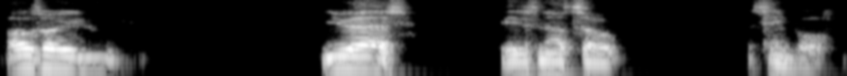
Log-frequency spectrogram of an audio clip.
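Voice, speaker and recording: A man with a Finnish accent, a band member guesting on a podcast, speaking halting English and searching for words. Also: mid-range voice, lively intonation, a little mellow. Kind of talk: casual interview chat.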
